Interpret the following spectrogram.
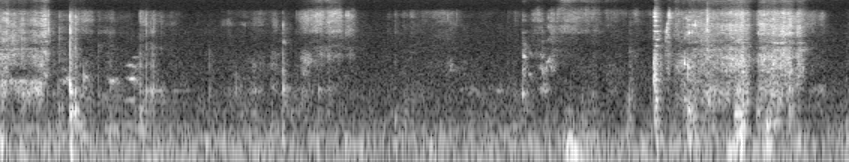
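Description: Faint rustling and scraping of an object being handled against the phone's microphone, with a few soft clicks near the start and a longer stretch of scuffing near the end.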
